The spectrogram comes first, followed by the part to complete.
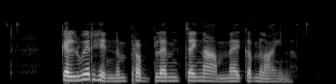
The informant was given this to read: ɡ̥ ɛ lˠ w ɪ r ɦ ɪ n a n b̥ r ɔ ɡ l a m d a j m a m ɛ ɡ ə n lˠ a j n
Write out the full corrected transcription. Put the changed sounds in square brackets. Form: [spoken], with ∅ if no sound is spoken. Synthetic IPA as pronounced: ɡ̥ ɛ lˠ w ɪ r ɦ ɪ n [ə] n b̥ r ɔ [b] l [ɛ] m d a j [n] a m ɛ ɡ ə [m] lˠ a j n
